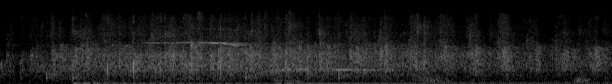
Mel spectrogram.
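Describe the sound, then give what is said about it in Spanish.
Sustained applause from a concert audience for the band's percussionist. A dense wash of many hands claps at steady volume throughout, with a faint whistle rising briefly in the middle. “Un aplauso, por favor,”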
